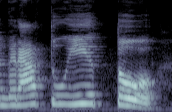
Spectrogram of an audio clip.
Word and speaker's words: gratuito: é essa palavra em Tem muita gente que fala gratuito tá errado gratuito a palavra gratuito não tem acento no i' e tampouco se fala com a sílaba tônica do ir eu fico doida quando eu vejo gente falando gratuito não é gratuito é gratuito fale certo faça o certo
